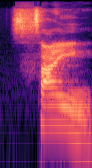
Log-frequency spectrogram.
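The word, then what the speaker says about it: sign: कभी कभी एन से पहले आया हुआ जी खामोश रहता है, जैसे कि साइन, तो देखिए जी एन साथ में है यानी एन से पहले जी आया है, लिहाजा जी को नहीं पढ़ेंगे, साइन पढ़ेंगे, सिग्न नहीं पढ़ेंगे, न साइगन पढ़ेंगे।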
